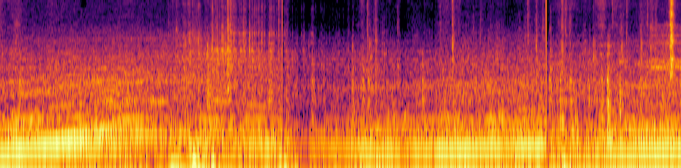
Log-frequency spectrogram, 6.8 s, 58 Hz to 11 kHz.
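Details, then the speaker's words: SN95 Ford Mustang after replacing front ball joints and tie rod ends, test drive turning the wheel: steady low engine and road rumble, no knocking from the front end, firm; some groans remain at the rear. "much nicer much nicer no knocking at all from the front anymore nice and firm everything's great"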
